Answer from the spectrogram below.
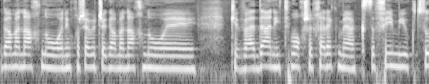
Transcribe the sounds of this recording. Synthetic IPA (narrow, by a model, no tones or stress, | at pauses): ɡamanaχnuaniχo̞ʃe̞vet̪ʃeɡamanaχnuekevaːdanit̪mo̞χʃeχe̞le̞kmeaksafimjukt͡su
